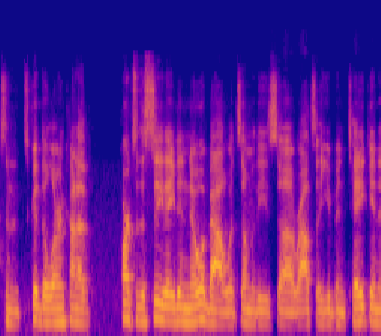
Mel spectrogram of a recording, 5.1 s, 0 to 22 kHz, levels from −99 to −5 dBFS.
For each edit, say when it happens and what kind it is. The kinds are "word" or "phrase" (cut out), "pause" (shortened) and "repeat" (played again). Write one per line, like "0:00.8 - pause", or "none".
0:02.3 - word

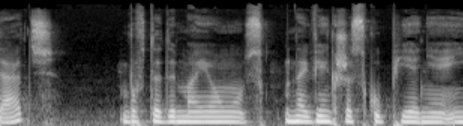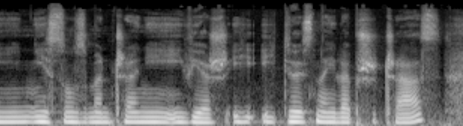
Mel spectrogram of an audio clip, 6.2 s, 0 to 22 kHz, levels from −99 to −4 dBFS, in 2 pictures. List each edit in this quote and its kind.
none

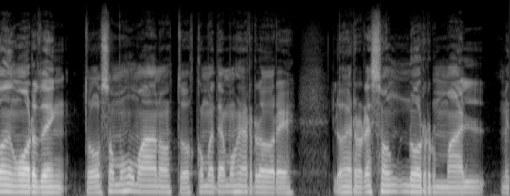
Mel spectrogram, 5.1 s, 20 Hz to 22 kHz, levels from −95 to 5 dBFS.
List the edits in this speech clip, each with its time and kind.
none

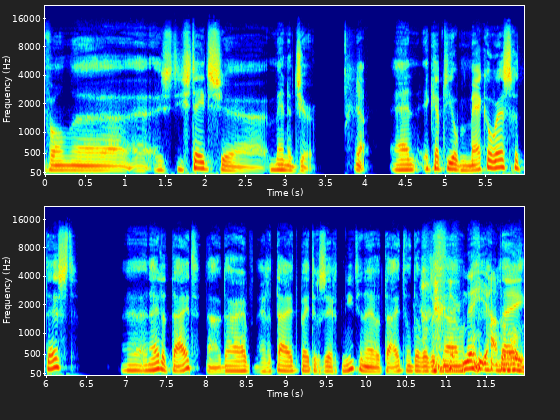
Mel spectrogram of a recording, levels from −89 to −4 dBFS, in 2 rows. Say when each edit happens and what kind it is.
0:08.5 - word

